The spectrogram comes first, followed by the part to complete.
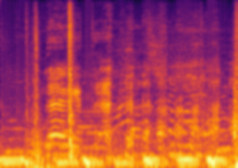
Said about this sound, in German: Ist die Tür richtig zu. Jetzt.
